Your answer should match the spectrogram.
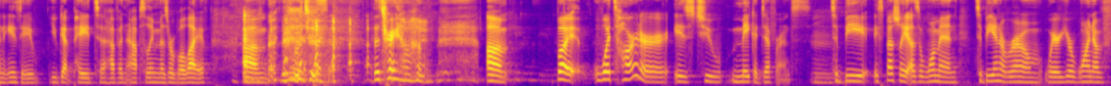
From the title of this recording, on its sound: LIVE! From the Chagrin Documentary Film Festival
